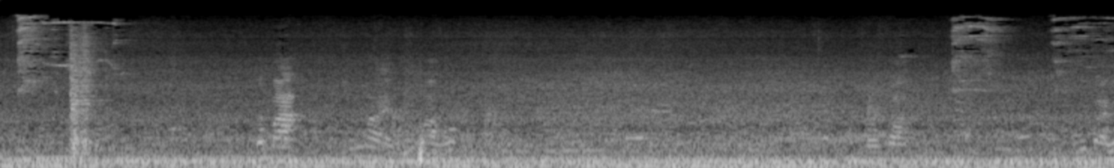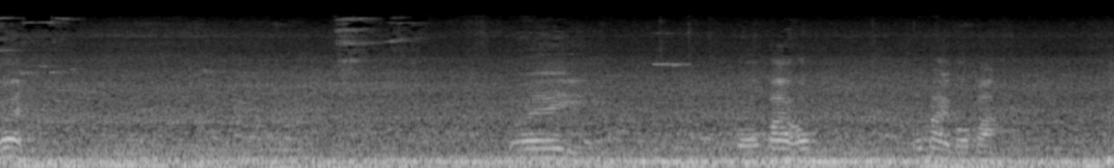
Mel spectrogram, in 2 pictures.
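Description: A busy market crowd murmurs in a steady hubbub.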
